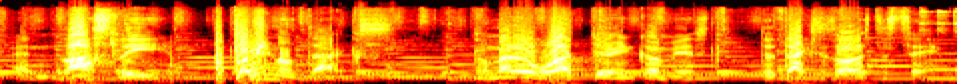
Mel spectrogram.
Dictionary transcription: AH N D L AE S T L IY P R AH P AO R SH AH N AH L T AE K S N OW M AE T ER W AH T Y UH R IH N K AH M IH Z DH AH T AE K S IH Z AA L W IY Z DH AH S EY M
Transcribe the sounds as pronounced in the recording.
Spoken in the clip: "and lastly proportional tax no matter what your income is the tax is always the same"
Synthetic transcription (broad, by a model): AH N L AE S T L IY P R AH P AO R SH AH N AH L T AE K S N OW M AE T ER W AH T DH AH R IH N K AH M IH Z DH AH T AE K S IH Z AA L W IY Z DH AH S EY M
